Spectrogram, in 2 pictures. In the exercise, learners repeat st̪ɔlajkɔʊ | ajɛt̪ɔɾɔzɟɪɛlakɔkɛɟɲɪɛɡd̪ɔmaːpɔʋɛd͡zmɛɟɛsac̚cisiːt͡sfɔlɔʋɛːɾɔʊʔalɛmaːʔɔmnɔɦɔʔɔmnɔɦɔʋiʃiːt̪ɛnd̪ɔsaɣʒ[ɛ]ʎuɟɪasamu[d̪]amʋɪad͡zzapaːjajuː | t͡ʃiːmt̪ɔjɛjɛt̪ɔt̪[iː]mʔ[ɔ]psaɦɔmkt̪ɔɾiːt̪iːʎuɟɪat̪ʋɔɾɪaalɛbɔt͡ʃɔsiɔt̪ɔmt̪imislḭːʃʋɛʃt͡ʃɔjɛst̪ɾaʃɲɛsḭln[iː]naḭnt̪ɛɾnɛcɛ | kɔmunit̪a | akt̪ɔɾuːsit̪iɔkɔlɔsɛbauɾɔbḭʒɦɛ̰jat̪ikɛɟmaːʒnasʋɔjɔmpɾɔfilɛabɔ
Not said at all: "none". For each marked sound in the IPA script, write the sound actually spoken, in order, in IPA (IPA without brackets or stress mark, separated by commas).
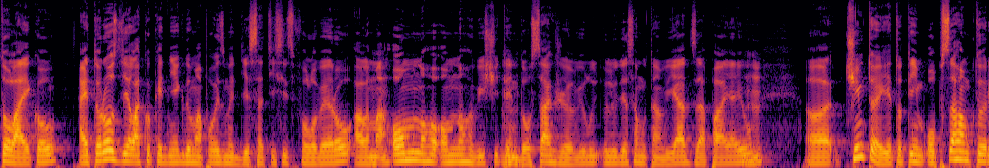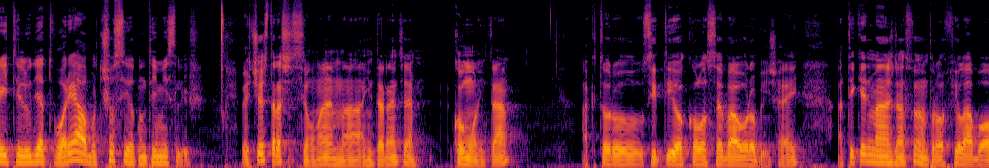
ɛ, t̪, iː, ɔ, ɛː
